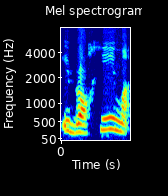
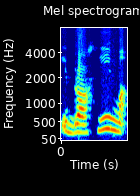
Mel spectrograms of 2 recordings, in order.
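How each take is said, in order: No difference in how they are said.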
